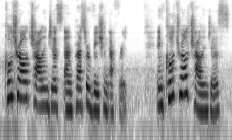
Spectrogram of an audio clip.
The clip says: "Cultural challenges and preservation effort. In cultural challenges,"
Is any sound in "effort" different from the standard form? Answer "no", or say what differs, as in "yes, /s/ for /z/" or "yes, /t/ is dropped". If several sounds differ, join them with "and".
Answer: no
